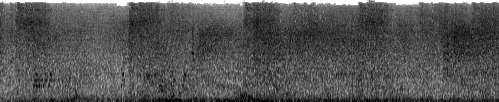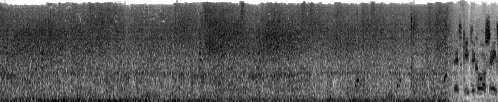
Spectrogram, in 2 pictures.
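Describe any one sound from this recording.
Game towers fire weapons in dense buzzing and booming bursts.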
